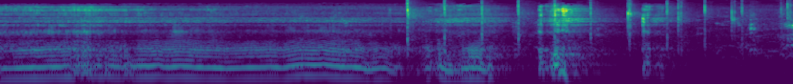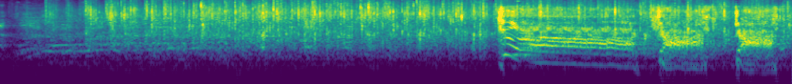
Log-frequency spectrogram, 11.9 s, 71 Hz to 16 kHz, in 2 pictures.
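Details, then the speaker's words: A comedian imitates obstructive sleep apnea: a rattling snore, then choking gasps and snorts, followed by audience applause; he describes his soft palate closing his airway and breathing stopping for about 10 seconds while asleep on his back. "if you know somebody that sleeps like that you better get him a CPAP machine or it won't be long until their time is up"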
